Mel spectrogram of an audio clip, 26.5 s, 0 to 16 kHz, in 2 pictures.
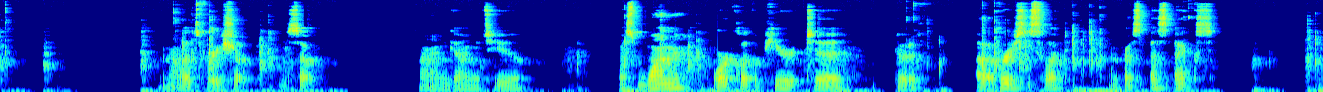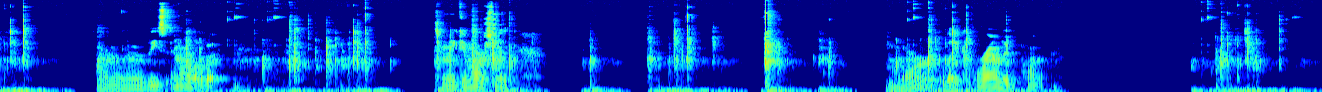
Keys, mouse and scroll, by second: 0.0-0.4 middle drag, 1.5-1.9 middle drag, 2.1-2.7 middle drag, 6.3 1, 6.6 middle click, 9.6 shift+click, 10.0 middle click, 10.8 s, 12.3 click, 12.9 shift+click, 13.2 s, 14.3 middle click, 15.2-15.5 scroll down 1, 15.5 click, 16.4 middle click, 16.7 s, 17.7 Tab, 18.0 middle click, 18.0 middle click, 18.2 middle click, 19.0 Tab, 19.0 click, 19.6 shift+click, 19.8 s, 21.0 Tab, 21.5 Tab, 22.3 shift+click, 22.7 s, 25.3 shift+click, 25.6 s.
